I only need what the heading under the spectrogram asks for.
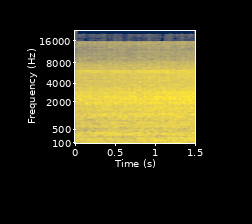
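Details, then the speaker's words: Suzuki Ravi (Bolan) van after its morning starting problem was fixed: smooth even idle with a steady low rumble and no knocks, misses or rough patches; normal. "तो ये सारी चीज़ें चेक करने के बाद हमने गाड़ी स्टार्टिंग पोजीशन में ले आए हैं।"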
